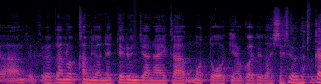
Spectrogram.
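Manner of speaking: ordinary talk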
